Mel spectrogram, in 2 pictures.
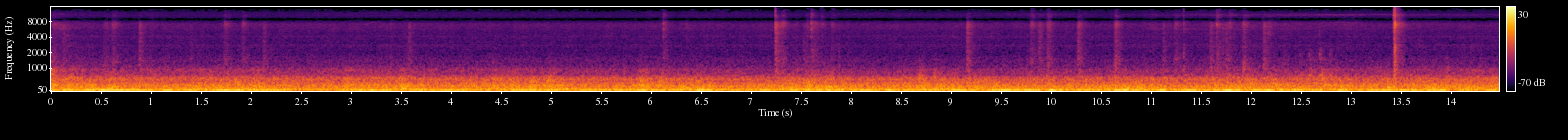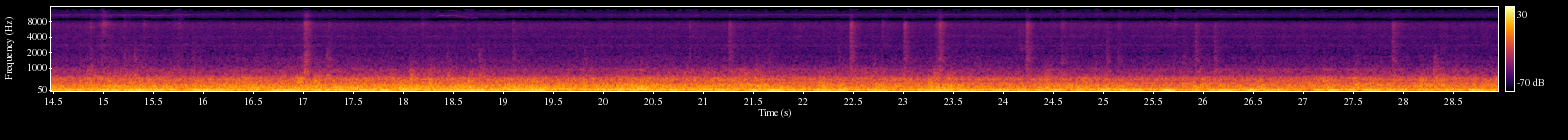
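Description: Steady low rumble of a KTX high-speed train running along the track, heard from inside the passenger cabin, with faint clicks now and then.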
